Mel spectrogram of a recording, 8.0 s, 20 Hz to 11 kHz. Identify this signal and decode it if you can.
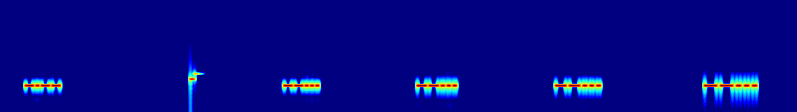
Morse code, heard as a keyed tone, about 40 wpm, spaced as for 8 wpm, 700 Hz. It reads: Y 7777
